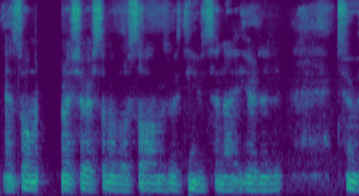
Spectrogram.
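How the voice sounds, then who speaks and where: A man's fairly low voice with an American accent. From Sicangu Lakota reservation, South Dakota, US. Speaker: hip hop artist and musician. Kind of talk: casual talk between songs at online concert. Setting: Instagram live concert.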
